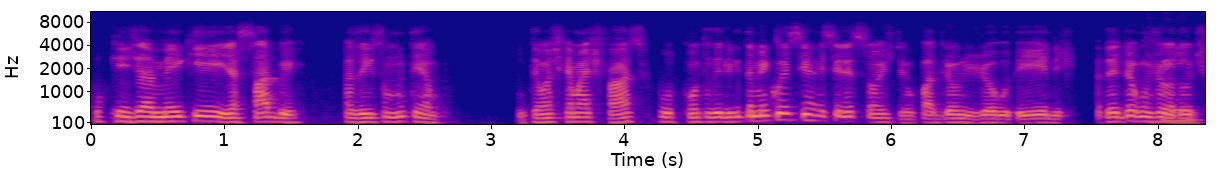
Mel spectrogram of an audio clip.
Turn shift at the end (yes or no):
no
